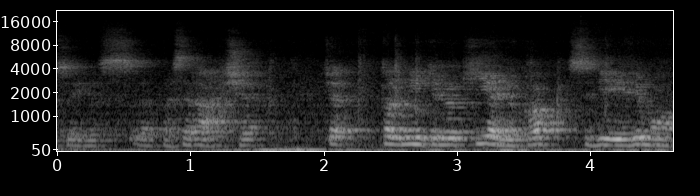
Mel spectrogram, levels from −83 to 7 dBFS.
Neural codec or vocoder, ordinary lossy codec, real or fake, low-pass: none; MP3, 96 kbps; real; 19.8 kHz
